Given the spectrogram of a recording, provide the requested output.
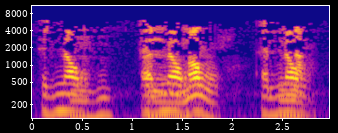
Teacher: عند السكون المحض الراء مفخمة، المر المر المر، لأن أنا ساكنة وقبلها فتح.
